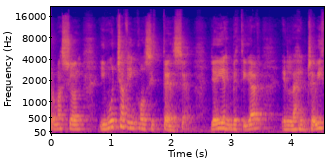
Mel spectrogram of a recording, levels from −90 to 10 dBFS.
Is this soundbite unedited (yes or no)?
no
